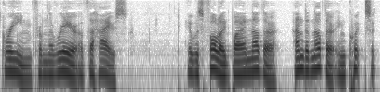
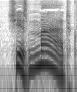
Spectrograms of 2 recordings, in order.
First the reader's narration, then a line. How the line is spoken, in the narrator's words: cried Ferralti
